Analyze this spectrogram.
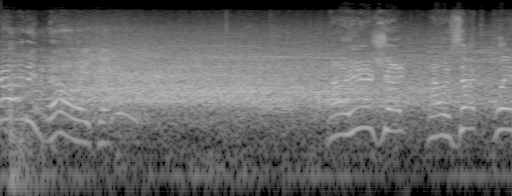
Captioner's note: audience cheers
